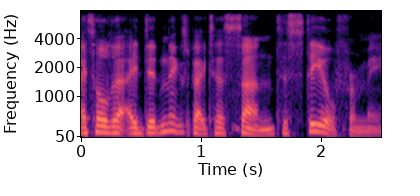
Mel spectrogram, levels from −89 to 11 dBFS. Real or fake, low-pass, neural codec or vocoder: real; 7.2 kHz; none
